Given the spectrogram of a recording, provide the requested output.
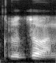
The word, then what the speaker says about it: Κλουτζόα: Έχει τίτλο Κλουτζόα. Καλά το προφέρω. – Κλουτζόα, ναι, ναι, ναι.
